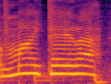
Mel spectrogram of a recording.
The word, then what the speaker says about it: Maitera: Nhìn rất giống là Makita nhưng đọc là Maitera.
